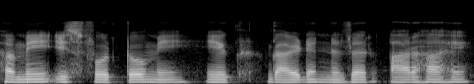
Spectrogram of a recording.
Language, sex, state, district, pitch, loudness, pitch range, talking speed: Hindi, male, Uttar Pradesh, Lucknow, 115 Hz, -20 LUFS, 110-120 Hz, 125 wpm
